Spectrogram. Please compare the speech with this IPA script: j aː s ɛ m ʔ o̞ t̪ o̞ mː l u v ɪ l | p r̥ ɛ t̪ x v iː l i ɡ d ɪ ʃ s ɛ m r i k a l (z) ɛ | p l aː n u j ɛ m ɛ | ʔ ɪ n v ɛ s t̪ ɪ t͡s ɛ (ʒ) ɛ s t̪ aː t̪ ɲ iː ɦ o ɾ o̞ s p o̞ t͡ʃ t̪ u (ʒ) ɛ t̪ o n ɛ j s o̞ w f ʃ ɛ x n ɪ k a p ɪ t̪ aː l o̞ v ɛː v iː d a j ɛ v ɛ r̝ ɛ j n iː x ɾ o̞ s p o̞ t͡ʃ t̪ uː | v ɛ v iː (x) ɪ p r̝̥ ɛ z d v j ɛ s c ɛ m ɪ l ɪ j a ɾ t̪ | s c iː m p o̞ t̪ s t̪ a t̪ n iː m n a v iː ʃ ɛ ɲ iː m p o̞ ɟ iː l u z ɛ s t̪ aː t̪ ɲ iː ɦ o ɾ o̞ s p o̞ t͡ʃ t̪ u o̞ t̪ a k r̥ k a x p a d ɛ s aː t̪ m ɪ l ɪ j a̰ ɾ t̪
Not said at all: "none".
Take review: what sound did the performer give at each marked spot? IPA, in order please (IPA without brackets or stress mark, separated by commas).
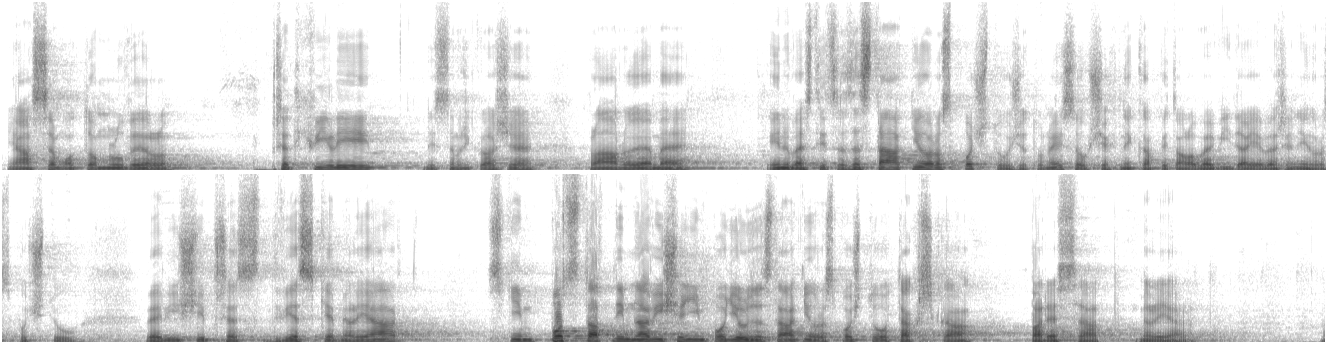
ʒ, z, ʒ, ʃ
